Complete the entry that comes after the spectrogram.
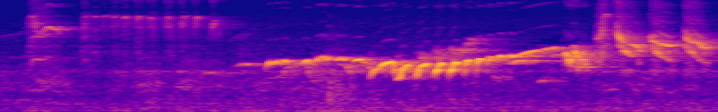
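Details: Murai batu, the white-rumped shama, in full gacor song with isian fills: high thin notes give way to a long rising, trilled and buzzy phrase ending in sharp high sweeps, with steady low background noise.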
